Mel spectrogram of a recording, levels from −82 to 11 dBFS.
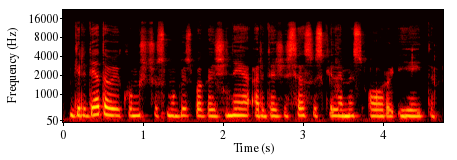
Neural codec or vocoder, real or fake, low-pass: vocoder, 48 kHz, 128 mel bands, Vocos; fake; 14.4 kHz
